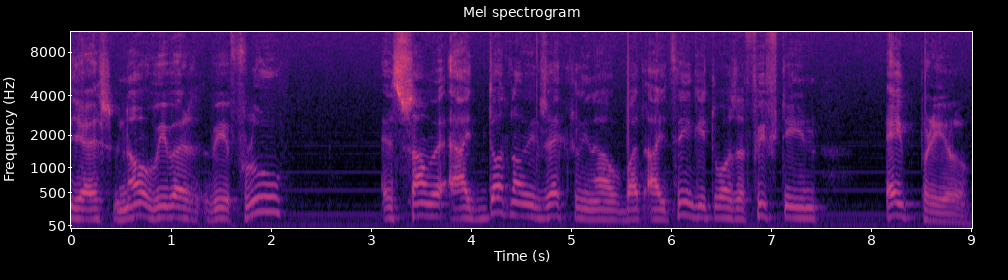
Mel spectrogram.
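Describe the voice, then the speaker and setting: In a Slovak accent, a man speaks at a very slow pace and medium pitch, with a dark, mellow tone, ordinary pitch variation and very even loudness. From central Slovakia. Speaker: war veteran. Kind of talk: interview. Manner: halting.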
